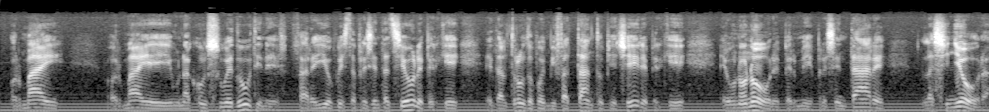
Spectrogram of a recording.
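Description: Over noticeable background noise, a man speaks at a moderate pace in a dry sound with no echo. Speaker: singer and TV host. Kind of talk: TV show host introduction. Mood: warm, courteous. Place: studio. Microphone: handheld.

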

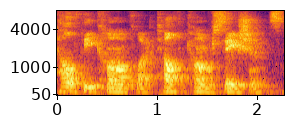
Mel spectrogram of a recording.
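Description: A man speaking in a room with audible echo, light noise behind him. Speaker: presenter or coach. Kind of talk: lecture. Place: home room. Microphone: camera far.

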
